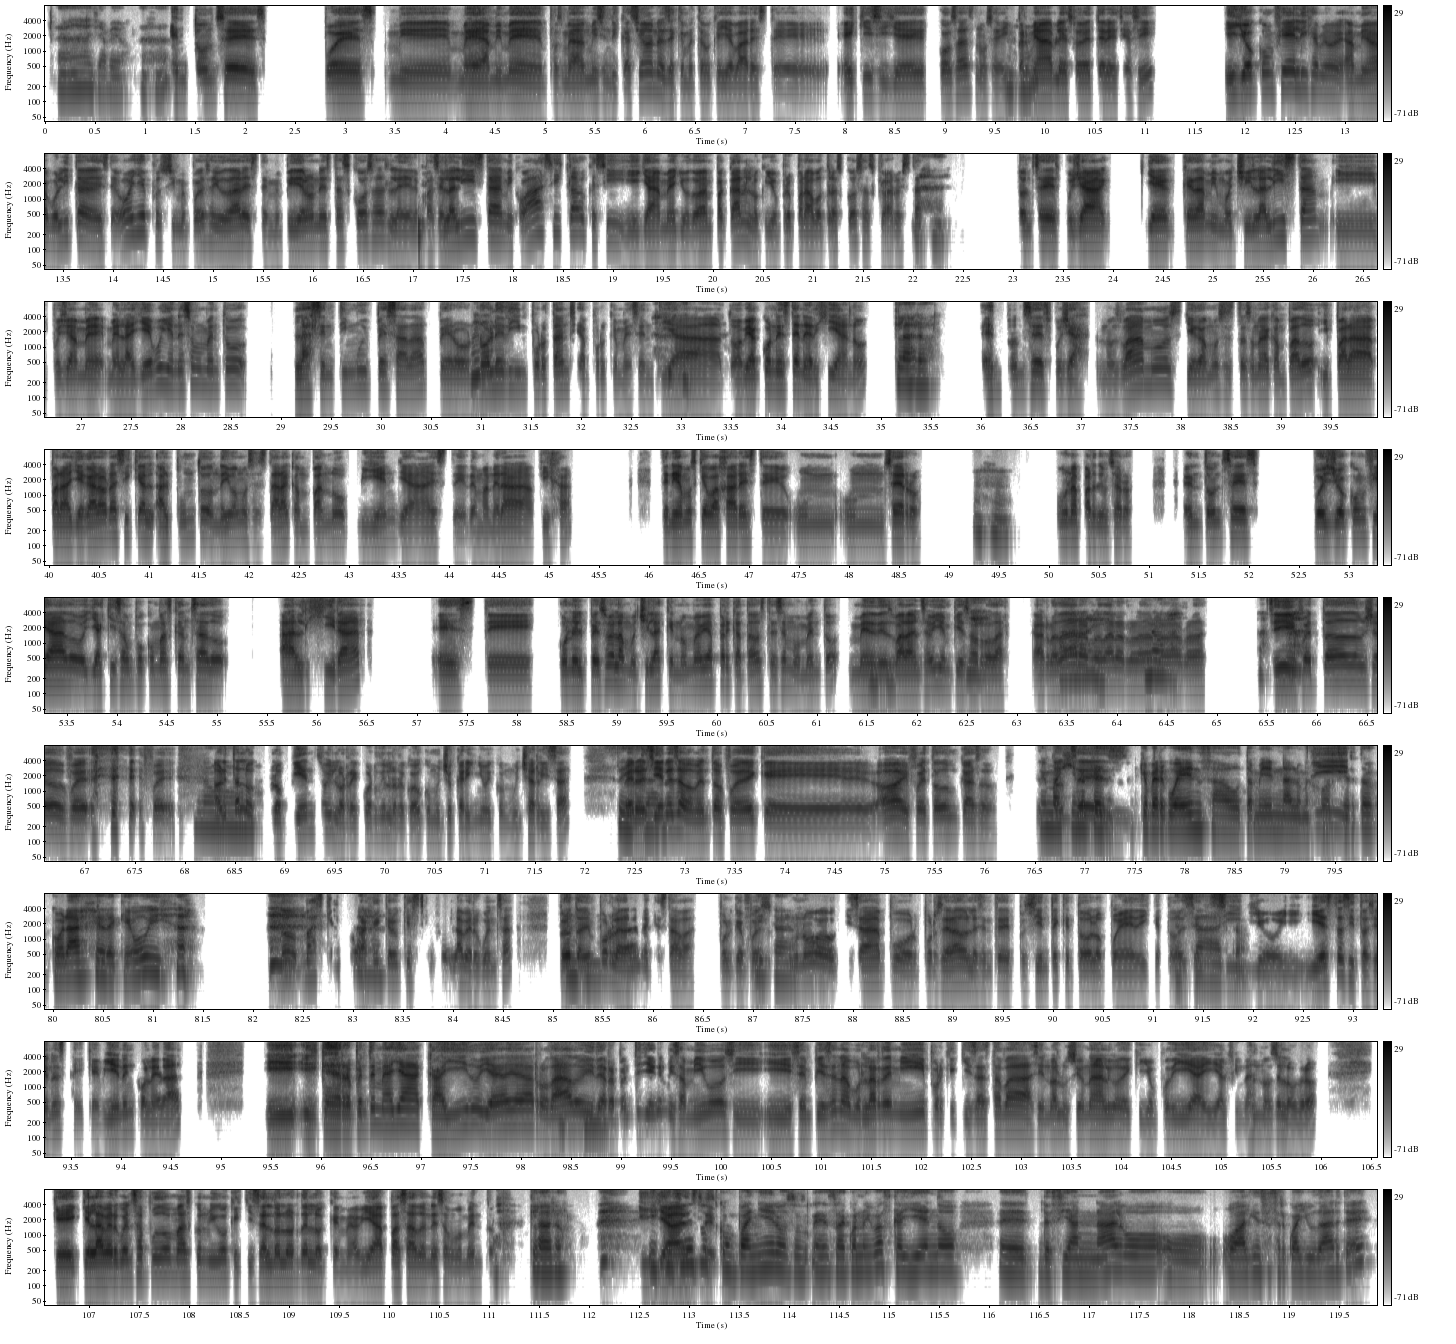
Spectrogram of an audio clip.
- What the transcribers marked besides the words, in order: other background noise; other noise; chuckle; inhale; chuckle; drawn out: "que"; chuckle; chuckle
- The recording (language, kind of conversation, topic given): Spanish, podcast, ¿Te quedó alguna anécdota graciosa por un malentendido durante el viaje?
